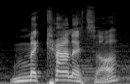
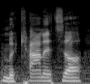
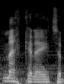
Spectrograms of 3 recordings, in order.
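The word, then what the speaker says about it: Mechanitor: it makes me feel good I know it's pronounced mechanitter okay it clearly says mechanitter I'm always going to call it machinator because it sounds better to my ears let's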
